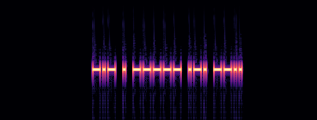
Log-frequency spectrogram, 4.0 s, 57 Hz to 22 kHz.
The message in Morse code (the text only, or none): KE0RZ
